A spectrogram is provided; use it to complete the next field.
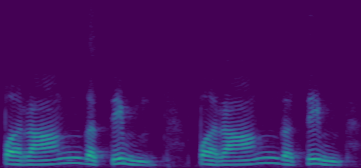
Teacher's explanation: क वर्गातलं सर्वात शेवटचा अनुनासिक क ख ग घ ङ आपण अनुस्वाराच्या ऐवजी उच्चार करणार आहोत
